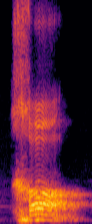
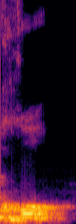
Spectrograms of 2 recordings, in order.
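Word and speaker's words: خ: Kha. Oke, buka mulutnya. Kha. Jangan khu.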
